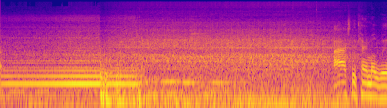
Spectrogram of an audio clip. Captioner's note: truck humming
